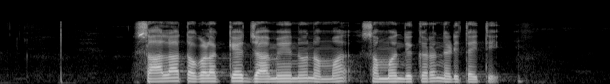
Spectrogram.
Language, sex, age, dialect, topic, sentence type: Kannada, male, 56-60, Central, banking, question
